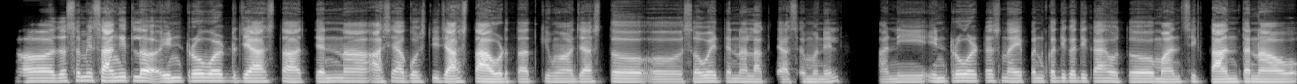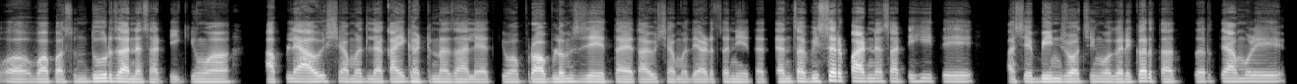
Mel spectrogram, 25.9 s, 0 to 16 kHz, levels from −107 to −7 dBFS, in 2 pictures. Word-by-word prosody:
अ, 140 +1 +2
जसं 150 +3 -1
मी 170 0 -1
सांगितलं 155 0 +5
इंट्रोव्हर्ट 145 +1 +2
जे 145 - +3
असतात, 135 -2 +3
त्यांना 135 +1 -1 0.3
अशा 135 +2 -1
गोष्टी 135 0 -5
जास्त 130 0 +3
आवडतात 120 -1 +5
किंवा 125 -1 -3
जास्त 125 +1 -3
अ, 125 -4 -1
सवय 135 +1 0
त्यांना 130 -1 -3
लागते 115 -1 -5
असं 120 +2 -7
म्हणेल. 120 +4 -5 0.4
आणि 125 +3 -5
इंट्रोव्हर्टच 145 +1 -1
नाही 135 -1 0
पण 135 0 -4
कधी-कधी 140 0 -3
काय 140 0 -1
होतं 130 -1 0
मानसिक 120 +1 -2
ताण-तणावापासून 120 0 +1
दूर 140 +1 +3
जाण्यासाठी 115 -3 +2
किंवा 120 0 0 0.4
आपल्या 125 +2 +2
आयुष्यामधल्या 125 -1 0
काही 125 0 +3
घटना 125 -1 -2
झाल्या 115 -1 -1
किंवा 120 +2 -6
प्रॉब्लेम्स 125 +1 +3
जे 125 0 0
येत 120 +1 -3
आहेत 115 -2 +1
आयुष्यामध्ये 115 0 -4
अडचणी 120 +2 -3
येतात, 115 -1 -6
त्यांचा 125 +2 +1
विसर 135 +6 +5
पाडण्यासाठीही 135 -1 +1
ते 130 -1 -3 0.4
असे 125 +2 -2
बिंज 130 0 +3
वॉचिंग 125 +1 -1
वगैरे 125 0 -1
करतात. 130 -3 0 0.2
तर 130 0 -4
त्यामुळे 135 +1 -1
125 Hz, 130 wpm, -23 LUFS, 120-135 Hz, 0.4 s, सांगितलं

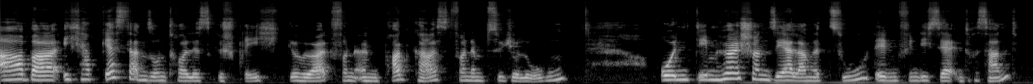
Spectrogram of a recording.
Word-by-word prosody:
Aber 215 -2 +7
ich 230 +1 -3
habe 230 0 -4
gestern 310 -9 +1
so 180 -1 -3
'n 180 - -5
tolles 165 -1 -3
Gespräch 165 +1 -8
gehört 160 -2 +1
von 180 -1 -6
einem 160 -2 -3
Podcast 190 +1 -1
von 185 0 -4
'nem 175 0 -4
Psychologen 170 - -4 0.9
und 215 +1 +3
dem 215 -1 +1
höre 265 +4 +7
ich 265 - +1
schon 230 -4 +1
sehr 185 0 +4
lange 165 0 0
zu, 215 - -3
den 175 -6 -2
finde 175 +1 -7
ich 180 - -5
sehr 165 -1 0
interessant. 160 - -4
180 Hz, 165 wpm, -23 LUFS, 165-215 Hz, 0.9 s, Aber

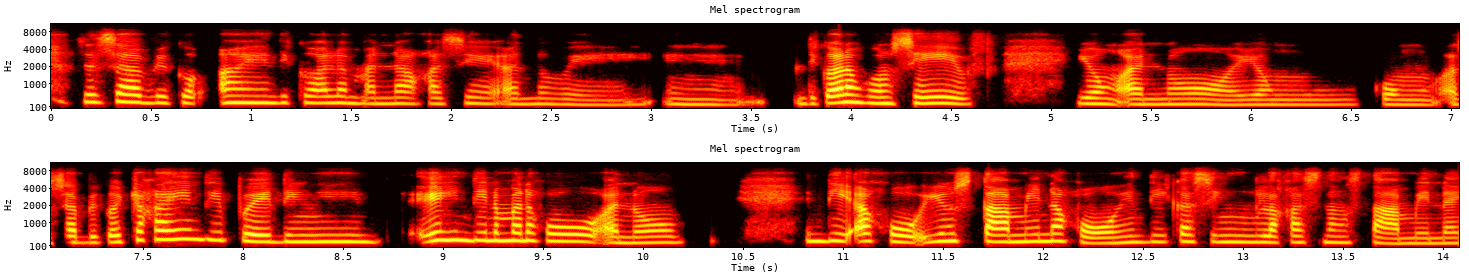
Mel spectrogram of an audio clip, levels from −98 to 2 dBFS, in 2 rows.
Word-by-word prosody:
tapos 285 -2 -1
sabi 280 -4 +3
ko, 245 - -3 0.2
ay 265 0 +1
hindi 255 - -7
ko 260 - -5
alam, 255 0 -2
anak, 225 0 -4
kasi 230 0 -7
ano, 210 0 -8
eh, 180 +6 -14
hmm, 195 -6 -11 0.3
hindi 225 - -8
ko 250 - +4
alam 280 +1 +8
kung 240 -1 0
safe 235 -3 0 0.5
'yong 225 -2 -2
ano, 200 -1 -3
'yong 185 0 -10
kung 190 -2 -8
sabi 230 +1 -2
ko, 245 - +2
tsaka 345 +3 +3
hindi 350 -3 -1
puwedeng 260 -3 +1 0.5
eh, 305 +3 +6
hindi 315 -1 +2
naman 300 0 +4
ako 275 -3 +2
ano, 230 +2 -2 0.6
hindi 280 +1 0
ako 270 -4 +3
'yung 280 +3 +1
stamina 270 +1 +4
ko 210 -3 +1
hindi 245 +2 -7
kasing 255 -2 -3
lakas 240 0 -1
ng 230 -1 -6
stamina 200 -1 -2
240 Hz, 175 wpm, -23 LUFS, 205-270 Hz, 0.6 s, alam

